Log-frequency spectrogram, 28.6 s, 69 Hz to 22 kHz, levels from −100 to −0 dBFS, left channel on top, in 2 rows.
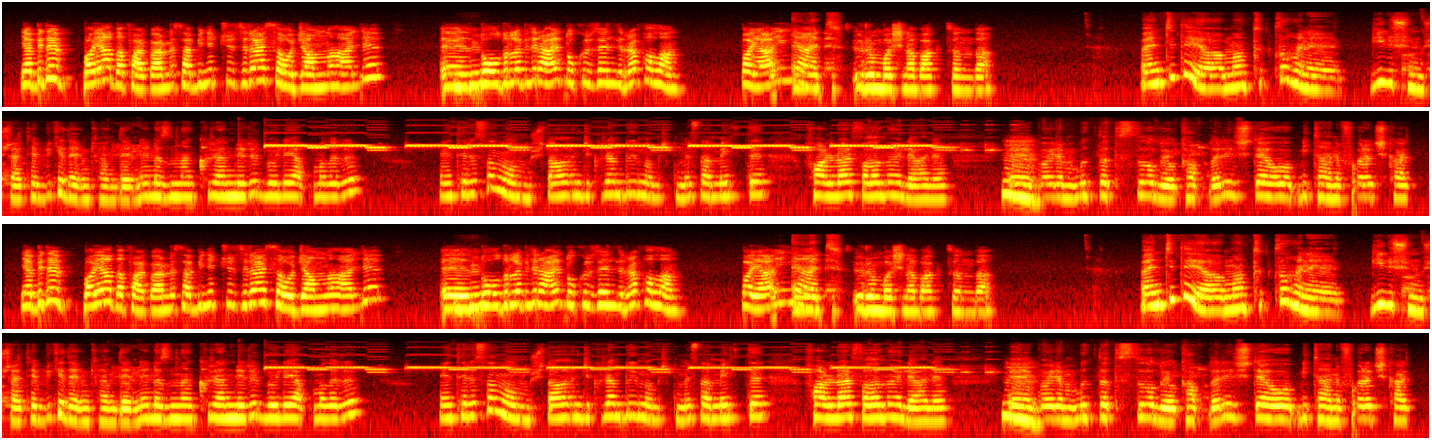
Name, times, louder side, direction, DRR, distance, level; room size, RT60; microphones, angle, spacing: voice 1, 0.2-3.8 4.4-6.8 7.4-9.9 24.3-24.7, equal, 55° left, 1.2 m, -23 dB
voice 2, 4.5-4.8 7.9-8.4 11.4-13.4 13.7-17.9 18.6-22.0 22.3-23.8 24.3-28.3, right 3 dB, 10° right, 1.2 m, -26 dB
Alarm, 14.0-14.5 15.4-15.7 16.1-16.3 16.9-24.4 24.7-24.9 25.8-26.5, left 6 dB, 10° left, 0.8 m, -29 dB
2.5 x 2.5 x 2.5 m
head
